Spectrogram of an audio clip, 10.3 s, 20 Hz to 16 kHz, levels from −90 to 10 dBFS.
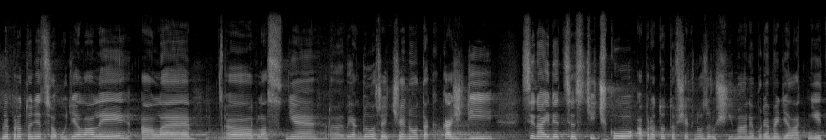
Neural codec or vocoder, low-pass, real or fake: none; 14.4 kHz; real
